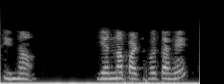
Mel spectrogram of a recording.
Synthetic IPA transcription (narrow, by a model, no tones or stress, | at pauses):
sin̤a | janːapaʈʰəʋət̪aɦe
